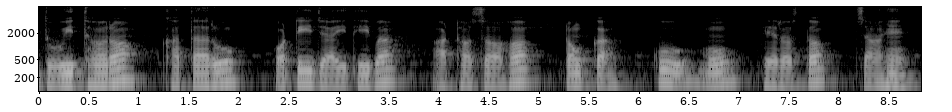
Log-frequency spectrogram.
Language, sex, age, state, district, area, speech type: Odia, male, 18-30, Odisha, Kendrapara, urban, read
